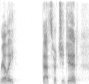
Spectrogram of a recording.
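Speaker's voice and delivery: normal talking voice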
